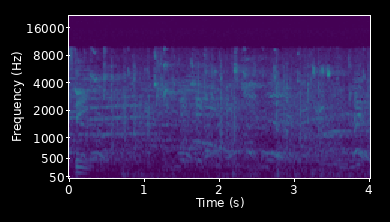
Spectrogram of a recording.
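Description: Near silence: faint gym sound of a basketball bouncing on a hardwood court, with scattered faint knocks.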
